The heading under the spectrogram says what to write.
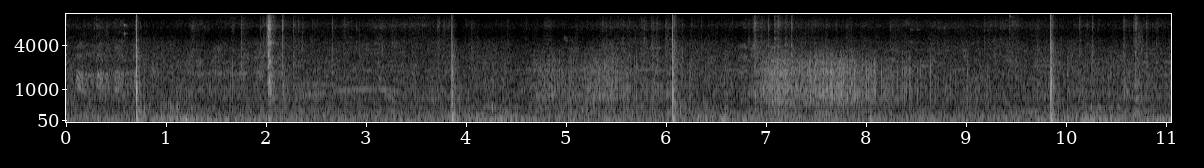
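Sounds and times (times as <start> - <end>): fireworks hissing rush: 3.8 - 10.5
fireworks bangs: 3.8 - 11.0.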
